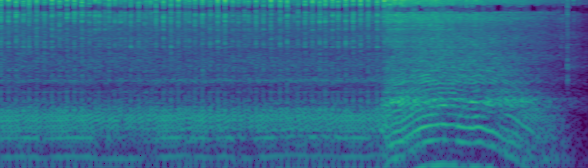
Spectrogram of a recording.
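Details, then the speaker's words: Echo two-stroke trimmer with Walbro WYK carburetor, no air leaks and clean exhaust ports: idles with a steady buzz, but on throttle it rises briefly, then sags and dies instead of revving out; bogs, high-speed mixture screw adjusted next. "Now I'm going to be flashing that choke lever right here, and I just want to show you that it'll idle but it won't rev up. Your exhaust is clean, exhaust ports are clean. Let's just see. It'll idle all day long, but it won't rev up."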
